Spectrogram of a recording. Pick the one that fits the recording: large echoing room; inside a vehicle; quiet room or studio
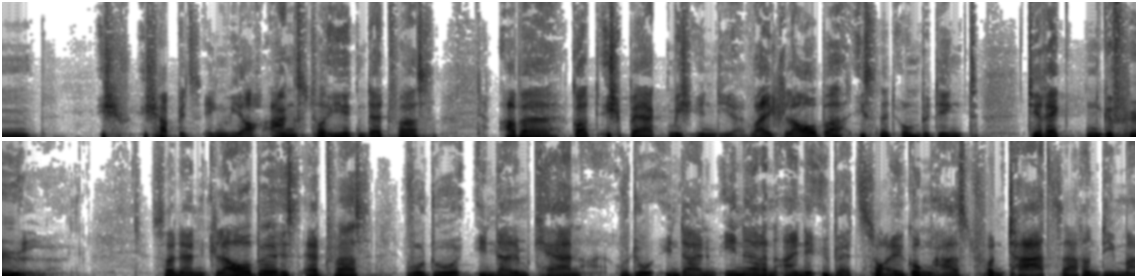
large echoing room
